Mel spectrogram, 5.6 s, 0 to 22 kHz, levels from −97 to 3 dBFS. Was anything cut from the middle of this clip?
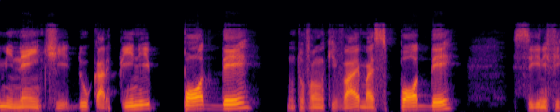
no; 0 cuts

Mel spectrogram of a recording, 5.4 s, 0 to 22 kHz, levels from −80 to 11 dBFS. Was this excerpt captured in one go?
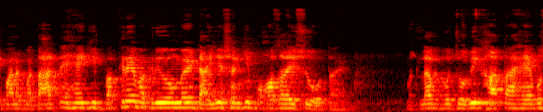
yes; 0 cuts

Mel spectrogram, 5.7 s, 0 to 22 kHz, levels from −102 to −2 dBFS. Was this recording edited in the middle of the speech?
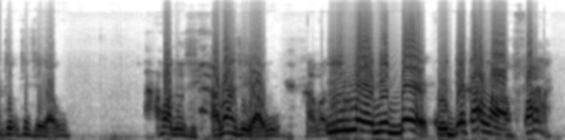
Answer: no; 0 cuts

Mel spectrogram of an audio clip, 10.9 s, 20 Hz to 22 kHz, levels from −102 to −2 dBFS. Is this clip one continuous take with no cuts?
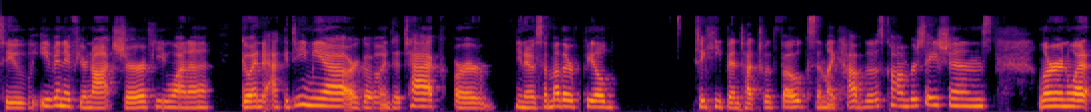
yes; 0 cuts

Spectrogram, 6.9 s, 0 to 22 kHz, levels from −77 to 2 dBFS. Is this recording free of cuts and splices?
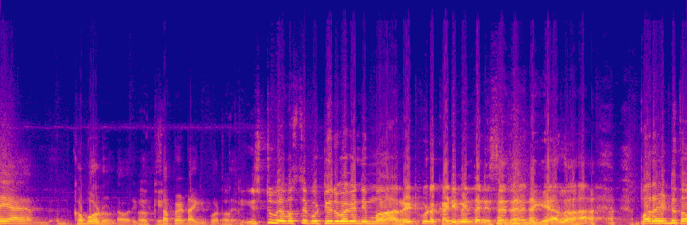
yes; 0 cuts

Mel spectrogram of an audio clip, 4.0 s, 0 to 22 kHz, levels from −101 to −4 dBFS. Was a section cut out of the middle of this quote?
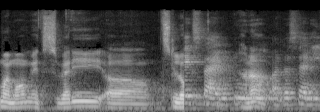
yes; 1 cut; at 2.3 s

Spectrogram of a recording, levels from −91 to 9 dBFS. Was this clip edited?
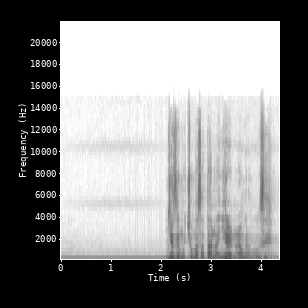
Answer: no; 0 cuts

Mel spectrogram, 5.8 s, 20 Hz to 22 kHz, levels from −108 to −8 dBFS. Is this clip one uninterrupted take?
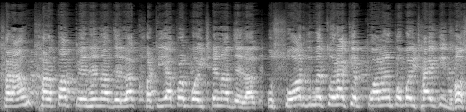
yes; 0 cuts

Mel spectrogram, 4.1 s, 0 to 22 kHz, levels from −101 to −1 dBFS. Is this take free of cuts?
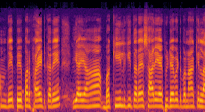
yes; 0 cuts

